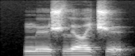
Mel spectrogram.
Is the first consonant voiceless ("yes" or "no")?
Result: no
